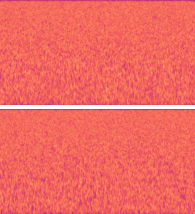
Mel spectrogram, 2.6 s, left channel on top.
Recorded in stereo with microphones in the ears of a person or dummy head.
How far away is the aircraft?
I don't hear an aircraft.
